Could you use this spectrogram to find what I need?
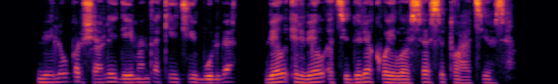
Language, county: Lithuanian, Utena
